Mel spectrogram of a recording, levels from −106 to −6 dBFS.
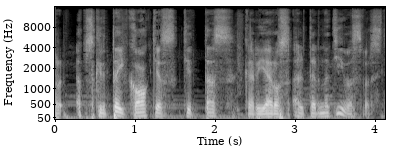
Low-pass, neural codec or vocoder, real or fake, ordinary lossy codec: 14.4 kHz; none; real; AAC, 48 kbps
